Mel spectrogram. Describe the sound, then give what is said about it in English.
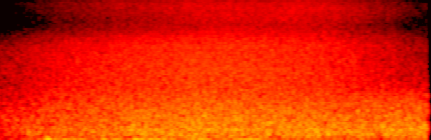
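Pacific Ocean surf washing onto a shore at Tijuana, Mexico, where the border wall ends in the ocean, in a steady, unbroken roar, fairly full, with no distinct breaks between waves and no voices. “All the way to the Pacific Ocean in Kumeyaay Land.”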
